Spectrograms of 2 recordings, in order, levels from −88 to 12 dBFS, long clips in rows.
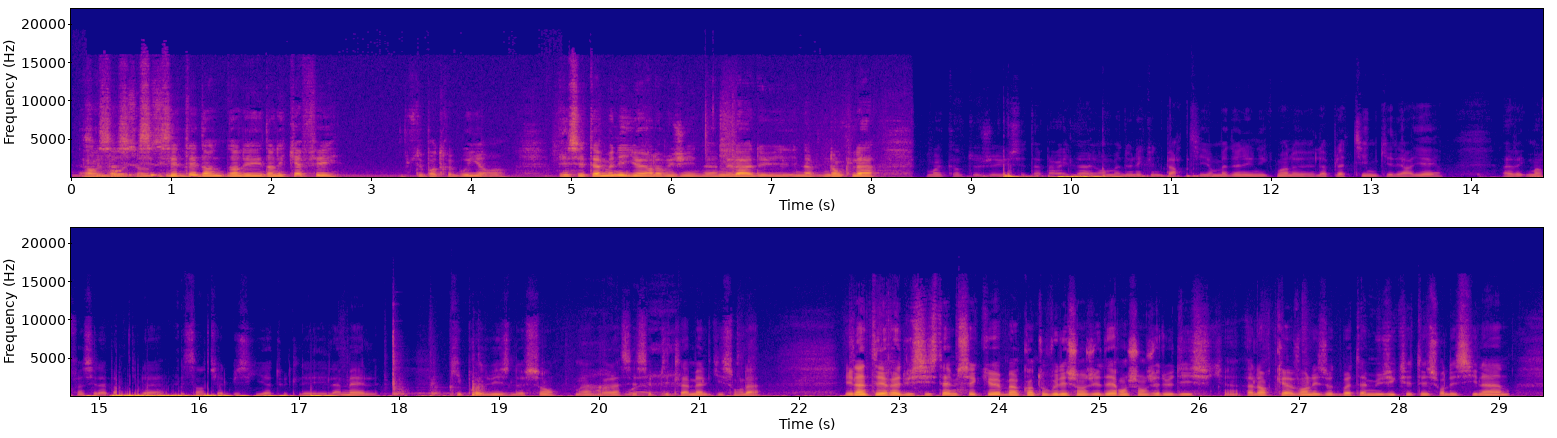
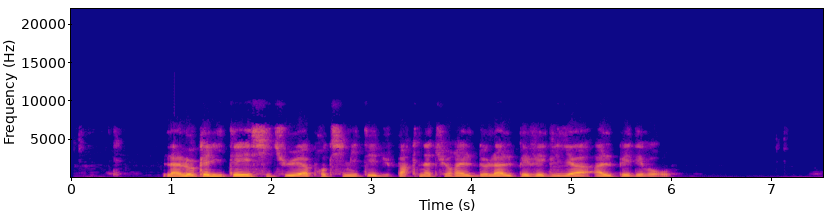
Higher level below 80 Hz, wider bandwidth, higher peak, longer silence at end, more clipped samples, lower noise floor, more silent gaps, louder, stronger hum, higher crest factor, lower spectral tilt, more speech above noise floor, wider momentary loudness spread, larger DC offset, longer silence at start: first, -24 dBFS vs -56 dBFS; first, 9.6 kHz vs 7.2 kHz; about the same, 0 dBFS vs 0 dBFS; second, 0.35 s vs 1.55 s; neither; second, -54 dBFS vs -77 dBFS; neither; second, -22 LUFS vs -17 LUFS; neither; about the same, 16 dB vs 18 dB; about the same, -6.5 dB/octave vs -7 dB/octave; second, 39 dB vs 60 dB; first, 18 LU vs 11 LU; neither; second, 0.1 s vs 0.95 s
